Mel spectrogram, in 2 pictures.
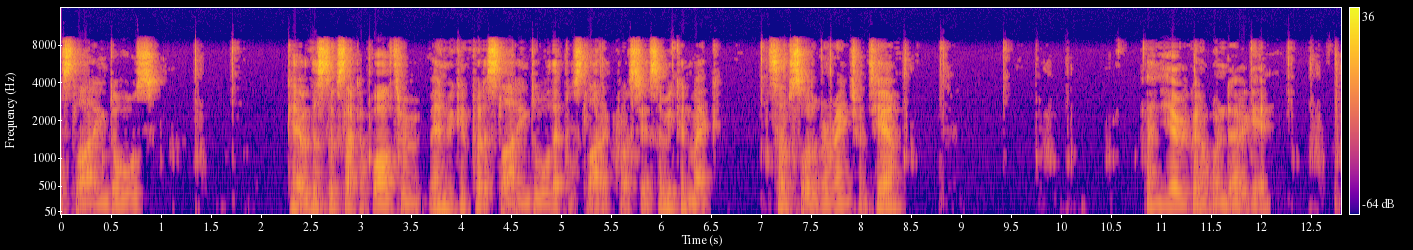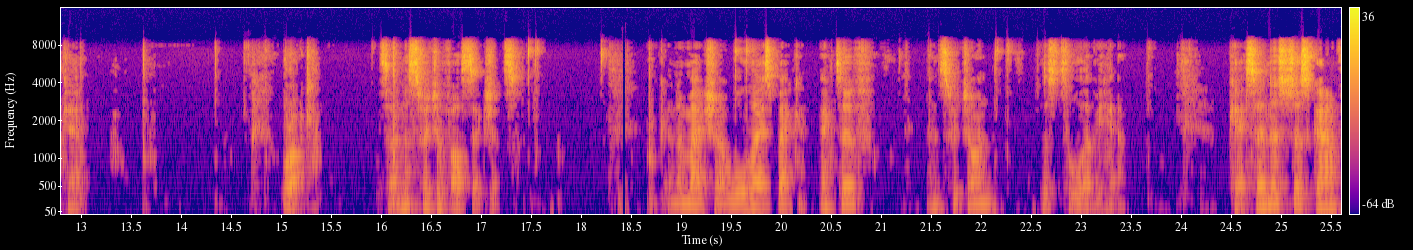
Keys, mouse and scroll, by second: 0.4 scroll up 1, 1.1 scroll down 1, 1.6 scroll down 1, 1.7 middle click, 3.0 scroll up 1, 5.1 scroll down 1, 6.1-7.1 middle drag, 7.7 scroll up 1, 8.2 scroll down 1, 8.8 middle click, 9.8 scroll down 1, 10.4 scroll up 1, 11.6 scroll down 1, 11.9 middle click, 12.5 scroll down 1, 13.3 scroll up 1, 14.3 middle click, 15.1 scroll down 1, 17.5 click, 20.2 scroll up 1, 22.2 click, 23.3 scroll down 1, 23.7 middle click, 25.4 scroll up 1.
